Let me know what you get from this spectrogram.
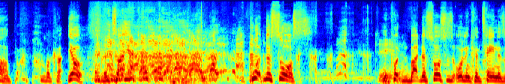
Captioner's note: group laughing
